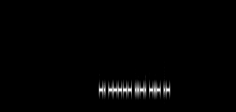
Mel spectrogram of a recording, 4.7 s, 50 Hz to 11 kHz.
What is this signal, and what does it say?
Morse code, heard as a keyed tone, about 50 wpm, 700 Hz. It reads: N0FKA
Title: USA Call Signs - 5 Characters - Repeated 3x - 50wpm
